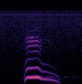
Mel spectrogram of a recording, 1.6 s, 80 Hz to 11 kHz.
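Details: Latvian male Eurasian eagle-owl calling unanswered for a mate, 18:06 on 6 March 2019, live camera; a deep, mellow hoot with a steady start and a downward-curving end, surroundings otherwise still.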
